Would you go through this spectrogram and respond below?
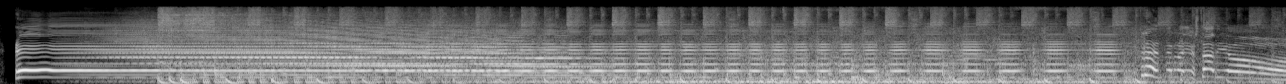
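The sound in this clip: Train sound effect: sustained horn-like tones open it, then a loud, steady rolling train rumble with rhythmic rail clatter runs to the end.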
